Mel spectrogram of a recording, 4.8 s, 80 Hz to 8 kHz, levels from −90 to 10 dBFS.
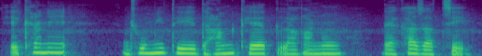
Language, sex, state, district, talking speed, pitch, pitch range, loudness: Bengali, female, West Bengal, Cooch Behar, 85 wpm, 180 Hz, 170-195 Hz, -16 LUFS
